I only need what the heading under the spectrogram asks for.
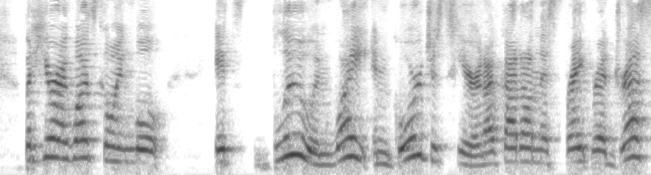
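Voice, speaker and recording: A woman at a very fast pace with very wide pitch swings. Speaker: sales coach, former math teacher. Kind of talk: casual interview chat. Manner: loud.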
